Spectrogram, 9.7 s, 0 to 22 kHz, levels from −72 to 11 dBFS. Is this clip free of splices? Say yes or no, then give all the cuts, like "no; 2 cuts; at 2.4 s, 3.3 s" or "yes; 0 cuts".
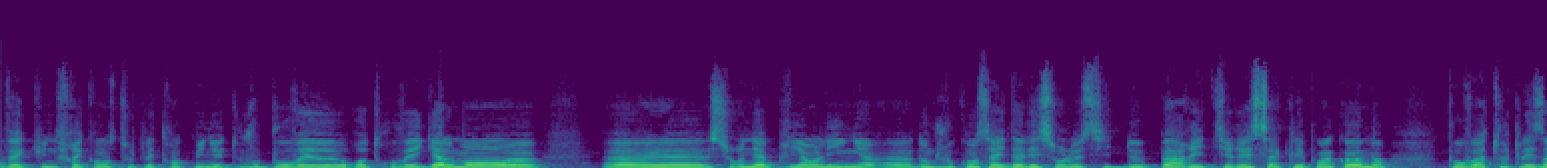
yes; 0 cuts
